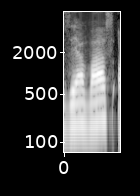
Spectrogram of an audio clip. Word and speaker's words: Servaes: Das wird auch, also mein Kompagnon heißt ja Servas mit Nachnamen und das wird also S-E-R-V-A-E-S geschrieben und wird aber Servas ausgesprochen, nicht Servas.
